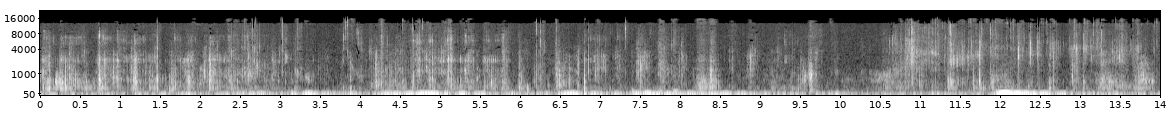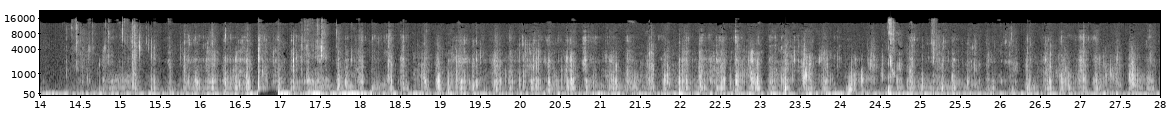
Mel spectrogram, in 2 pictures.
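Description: Close-miked eating sounds: wet, sticky chewing and biting of sauce-coated noodle wraps, with many small clicks and smacks. There is one loud thump about twelve seconds in.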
